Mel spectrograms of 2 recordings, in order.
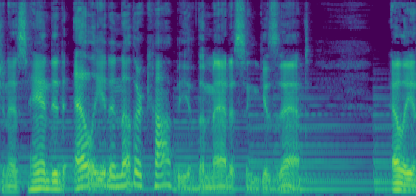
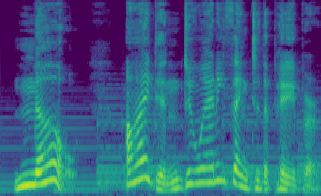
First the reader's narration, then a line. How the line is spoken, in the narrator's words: Elliot annoyedly exclaimed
